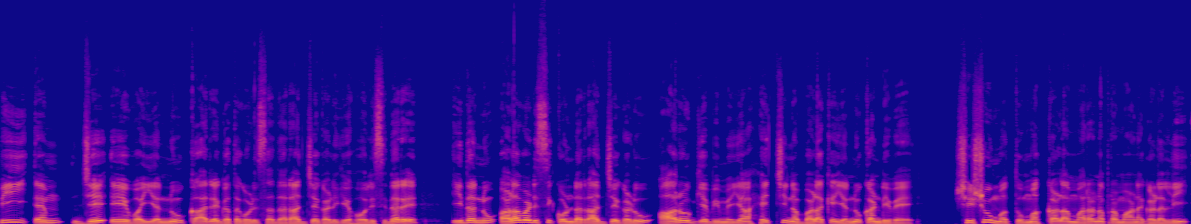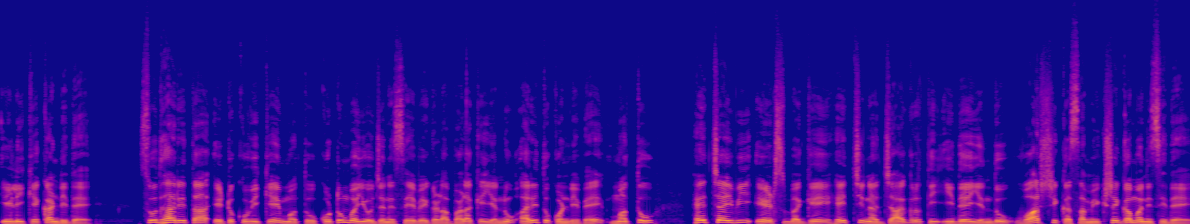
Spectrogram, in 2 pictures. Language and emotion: Kannada, neutral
